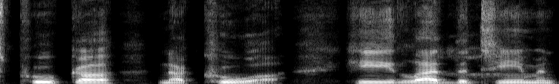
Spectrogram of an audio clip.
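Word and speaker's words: Puka Nacua: I know it's how you pronounce it. It's Puka Nakua.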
